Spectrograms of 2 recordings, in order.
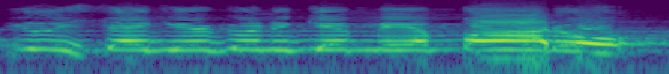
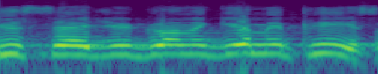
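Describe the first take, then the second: First: Put-on demanding kid. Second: Said in the usual way. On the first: Child demanding the promised bottle from a parent, mock high kid voice. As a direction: mimic a small child insisting on what was promised, pitched up. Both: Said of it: "Doesn't the kid say that?".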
